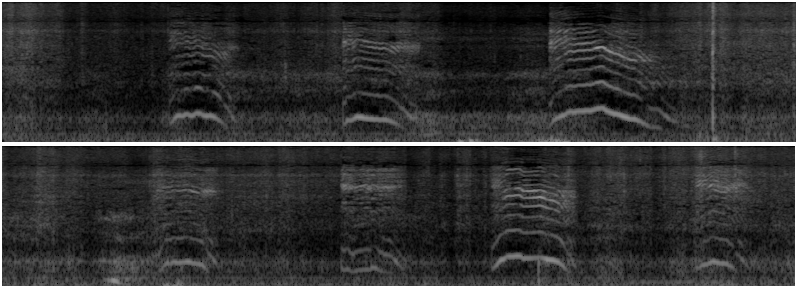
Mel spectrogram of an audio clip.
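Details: Newborn kittens with their mother cat, who is asking for help: a series of about seven high, arched, harmonic meows spaced roughly a second apart, each rising then falling, over faint outdoor background noise.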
